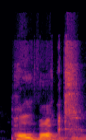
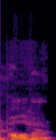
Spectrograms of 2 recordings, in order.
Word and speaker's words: Polvogt: I found out that my name is actually supposed to be pronounced Paul vacht is a traditional Prussian German pronunciation of it um it's too late to change man just call me Paul vote it works fine yeah yeah I get it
